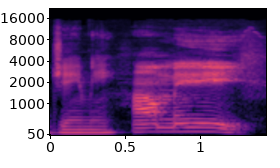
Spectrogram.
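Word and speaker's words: Jaime: Keegan Murray, Trey Murphy, Brandon Miller, Jami Jaquez, even though it's spelled Jamie. Jami.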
